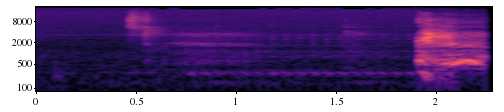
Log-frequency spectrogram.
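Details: A single abrupt, forceful cough from an adult who says they are still a bit ill, after a quiet stretch with a soft steady hum.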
